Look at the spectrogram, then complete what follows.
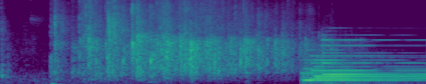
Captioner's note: audience applauding; soft piano music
